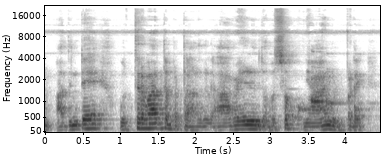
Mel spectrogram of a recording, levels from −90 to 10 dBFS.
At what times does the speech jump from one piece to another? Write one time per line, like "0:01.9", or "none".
none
